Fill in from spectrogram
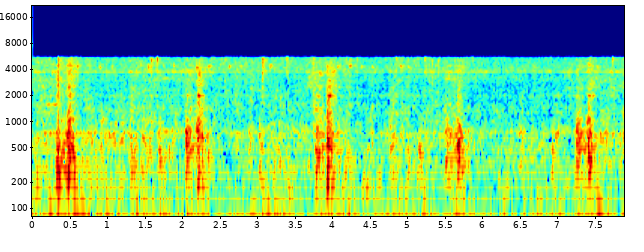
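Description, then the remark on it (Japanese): The limited express train Kamome No. 31 rolls toward its terminal at Nagasaki with a steady low rumble, broken by regular clunking wheel beats over rail joints about every second and a half, with no voices. “まもなく終点長崎です。本日は特急かもめ31号をご利用くださいましてありがとうございました。”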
